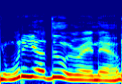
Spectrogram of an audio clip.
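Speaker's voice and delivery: fast laughing question. Real, not acted. Teasing the clients about a group chat, laughing.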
